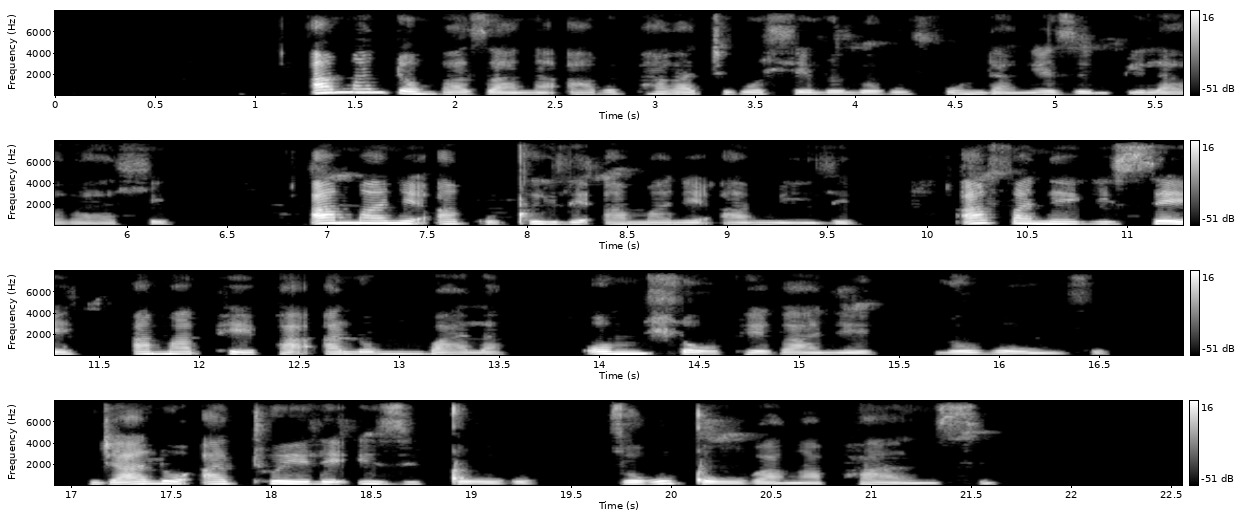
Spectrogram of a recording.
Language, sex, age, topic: North Ndebele, female, 36-49, health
